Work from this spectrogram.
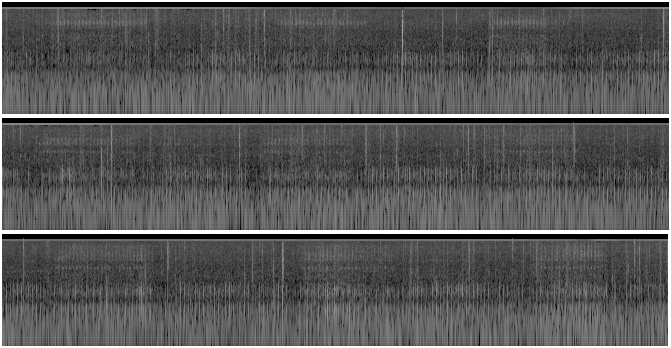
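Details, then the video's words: Purring cat by a crackling fire, a relaxing evening scene; the low, even rumble holds steady while brief pops and hissing crackles of the fire recur throughout. "the Gentle Purring of a Cat and a Crackling Fire"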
